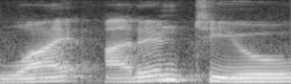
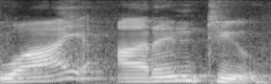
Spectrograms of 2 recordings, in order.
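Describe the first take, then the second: The two takes are said the same way.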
